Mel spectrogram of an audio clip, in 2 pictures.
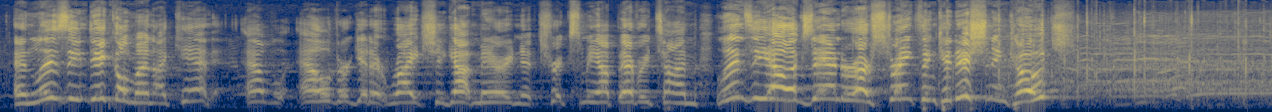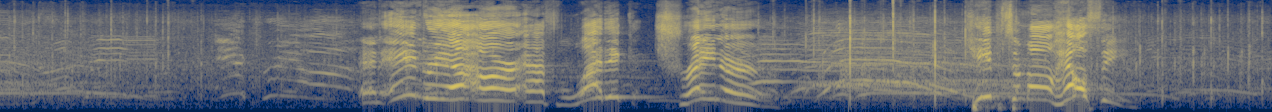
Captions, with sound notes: And Lizzie Dinkleman, I can't ever get it right. She got married. And it tricks me up every time. Lindsay Alexander, our strength and conditioning coach. (crowd cheering) And Andrea, our athletic trainer, keeps them all healthy.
